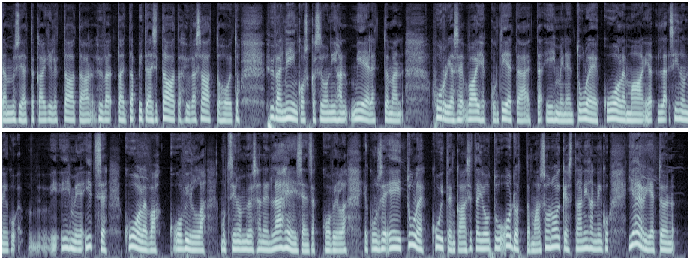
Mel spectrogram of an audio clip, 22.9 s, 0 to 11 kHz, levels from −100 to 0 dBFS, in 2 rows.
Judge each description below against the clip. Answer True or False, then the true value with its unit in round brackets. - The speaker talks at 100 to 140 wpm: False (150 wpm)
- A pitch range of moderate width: True (3.2 semitones)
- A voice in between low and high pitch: True (155 Hz)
